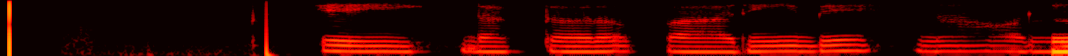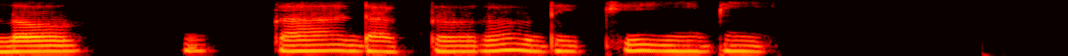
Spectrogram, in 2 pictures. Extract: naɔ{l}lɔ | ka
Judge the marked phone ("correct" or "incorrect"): correct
